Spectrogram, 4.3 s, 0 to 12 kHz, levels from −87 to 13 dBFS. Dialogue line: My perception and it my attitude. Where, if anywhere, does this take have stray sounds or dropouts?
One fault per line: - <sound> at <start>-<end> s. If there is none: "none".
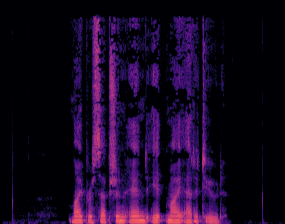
none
